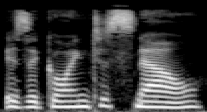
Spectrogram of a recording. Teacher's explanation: note the intonation in questions like Is it going to snow? where the voice often rises at the end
